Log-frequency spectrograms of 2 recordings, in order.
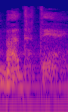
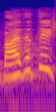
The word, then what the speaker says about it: बाधते: कष्ट दे रहा है क्योंकि बाधते शब्द का अशुद्ध उच्चारण आपने किया है यह शब्द बाधते होना चाहिए भारत न बाधती राजन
